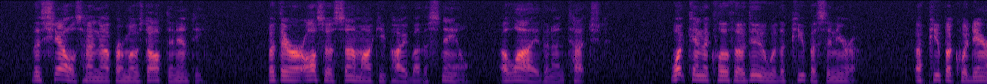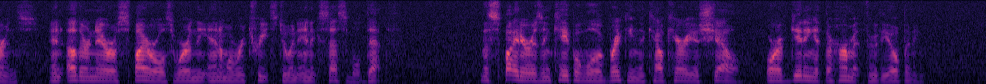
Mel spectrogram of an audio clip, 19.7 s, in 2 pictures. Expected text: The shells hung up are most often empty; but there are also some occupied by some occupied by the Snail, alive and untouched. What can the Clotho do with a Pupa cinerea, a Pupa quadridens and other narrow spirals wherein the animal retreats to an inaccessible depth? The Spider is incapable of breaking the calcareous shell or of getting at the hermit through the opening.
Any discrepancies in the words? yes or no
yes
